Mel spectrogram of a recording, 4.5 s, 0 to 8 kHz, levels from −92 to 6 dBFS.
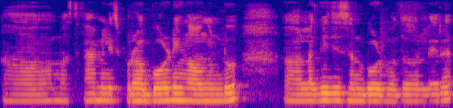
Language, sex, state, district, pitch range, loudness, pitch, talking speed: Tulu, male, Karnataka, Dakshina Kannada, 135-145 Hz, -23 LUFS, 140 Hz, 145 wpm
